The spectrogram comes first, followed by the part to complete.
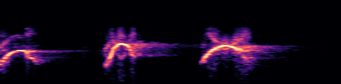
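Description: A toddler's three short, high-pitched squeals, each rising then falling in pitch, about two-thirds of a second apart.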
